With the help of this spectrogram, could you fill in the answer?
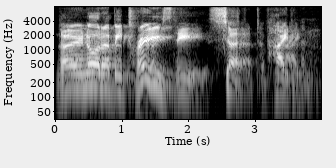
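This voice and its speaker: An actor playing an ancient, stern forest guardian god in a fantasy game, speaking in solemn, grandiose archaic language with a gravelly voice. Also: male voice, medium pitch, sing-song, slow pace, bright, forceful tone, exaggerated voice. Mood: stern, accusing. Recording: echoing, distant from the mic.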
